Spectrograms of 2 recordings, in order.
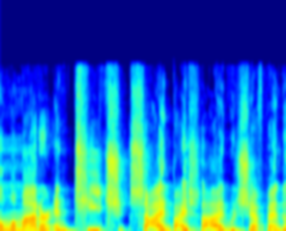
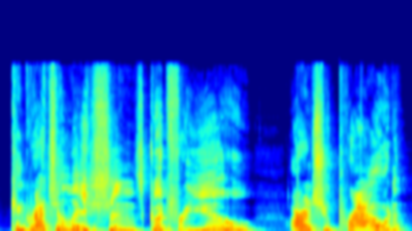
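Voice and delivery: mock congratulations; 7 semitones higher than usual. Mock praise to viewer.

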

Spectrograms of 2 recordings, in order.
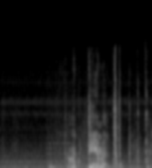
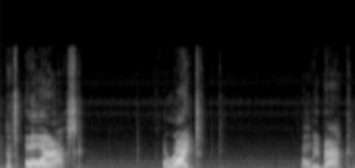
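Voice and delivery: ordinary talk, nothing marked

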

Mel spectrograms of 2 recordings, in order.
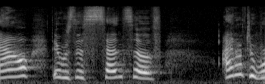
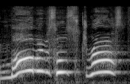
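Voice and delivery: high, loud mock-panicked wail; hammed-up stressed whine, pitched way up; imitated freak-out; 13 semitones higher, 6 dB louder, slower than usual. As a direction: drag it out as an overwrought son calling mom. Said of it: "He calls me totally freaking out".

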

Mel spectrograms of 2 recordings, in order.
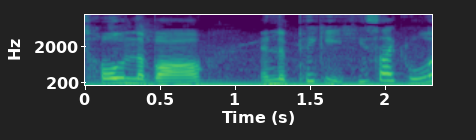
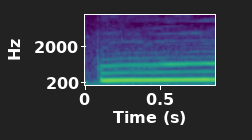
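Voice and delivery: high, long gliding "boo"; sustained hoot tracing the ball upward; imitated ball flight; 6 semitones higher, 3 dB louder than usual. Piggy throws it up real high, imitated ball flight.

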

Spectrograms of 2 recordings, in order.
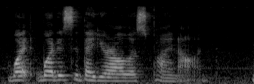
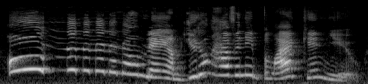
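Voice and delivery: high, loud imitation of an indignant mother; rapid-fire no's, acting out mom's refusal; mom's shocked denial; 14 semitones higher, 9 dB louder than usual. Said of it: "And my mom said".

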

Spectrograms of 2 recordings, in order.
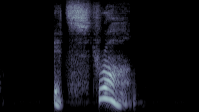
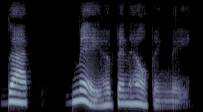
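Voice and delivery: ordinary delivery

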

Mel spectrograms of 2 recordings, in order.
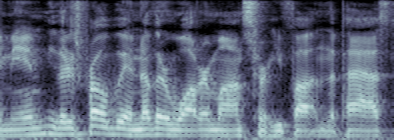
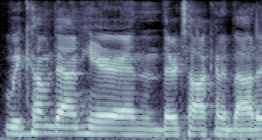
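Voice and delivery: ordinary talk

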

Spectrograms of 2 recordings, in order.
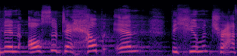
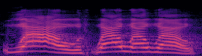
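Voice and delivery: excited wows; 5 dB louder, much slower than usual. Real, not acted. Speaker reacting with delight, loud excited wows. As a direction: exclaim with delight.

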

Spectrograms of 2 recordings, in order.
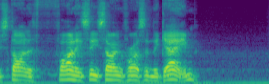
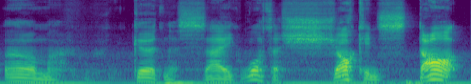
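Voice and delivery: weary groan of despair; 4 semitones lower, 5 dB quieter, much slower than usual. Real, not acted. Despairing at a bad match.

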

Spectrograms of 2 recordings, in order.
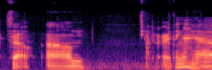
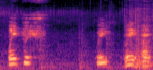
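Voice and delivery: ordinary delivery

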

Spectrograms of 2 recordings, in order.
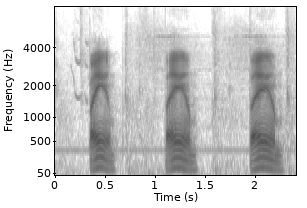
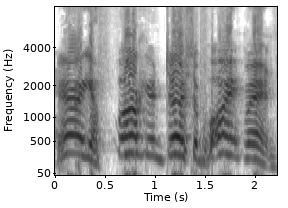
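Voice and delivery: angry dad yell; 13 semitones higher, 9 dB louder than usual. Acted. Voicing the abusive father.

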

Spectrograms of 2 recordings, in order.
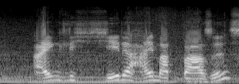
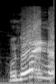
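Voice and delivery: sneeze; 9 semitones higher, 6 dB louder than usual. Real, not acted. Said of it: "ich muss niesen".

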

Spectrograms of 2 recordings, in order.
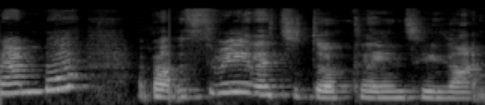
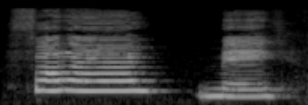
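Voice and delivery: high, slow cheerful duck voice; Dizzy Duck; 12 semitones higher, 6 dB louder, much slower than usual. Acted. Dizzy Duck inviting ducklings to swim, high and slow. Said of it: "Dizzy leads".

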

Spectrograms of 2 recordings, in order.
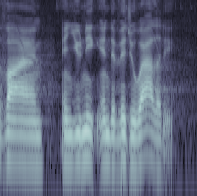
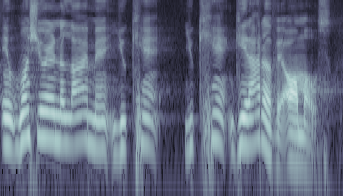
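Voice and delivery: normal talking voice

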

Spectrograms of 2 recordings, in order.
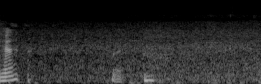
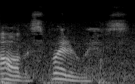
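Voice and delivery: usual speaking voice

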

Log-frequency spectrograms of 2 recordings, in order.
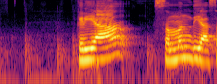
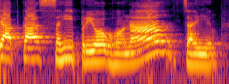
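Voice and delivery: ordinary delivery

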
